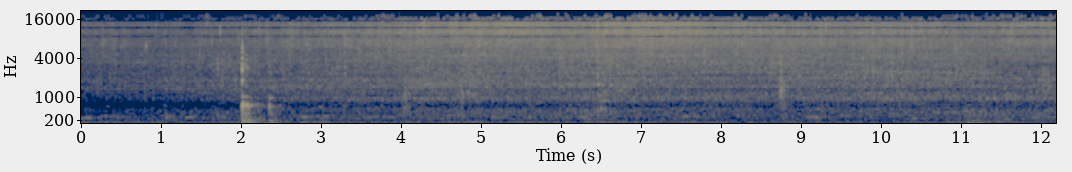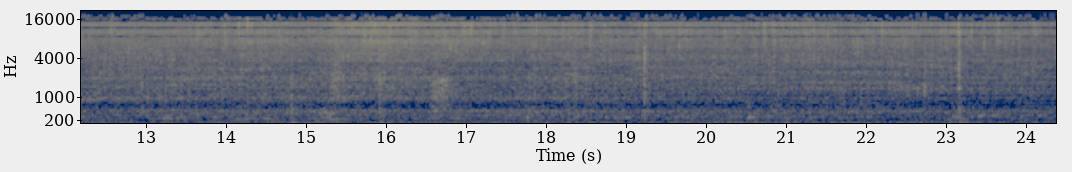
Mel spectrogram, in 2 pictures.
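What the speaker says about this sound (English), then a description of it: "I'm going to add my tomatoes, which is a cup and a half of tomatoes." Tomatoes going into a hot pot for shrimp and okra creole, giving a steady, soft frying sizzle with a brief splash early on and faint stirring throughout, no voices.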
